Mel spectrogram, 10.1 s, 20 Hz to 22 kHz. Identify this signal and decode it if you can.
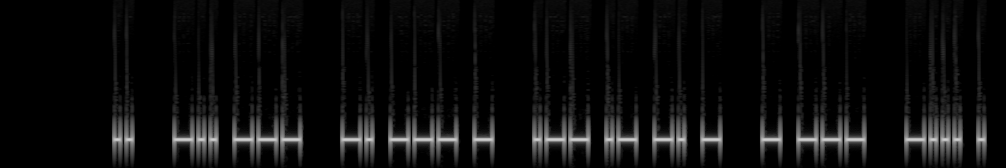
Morse code, heard as a keyed tone, about 20 wpm, 700 Hz. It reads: I DO NOT WANT TO BE
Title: Sentences with 4-Word Phrases - Spoken Beginning - 20wpm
